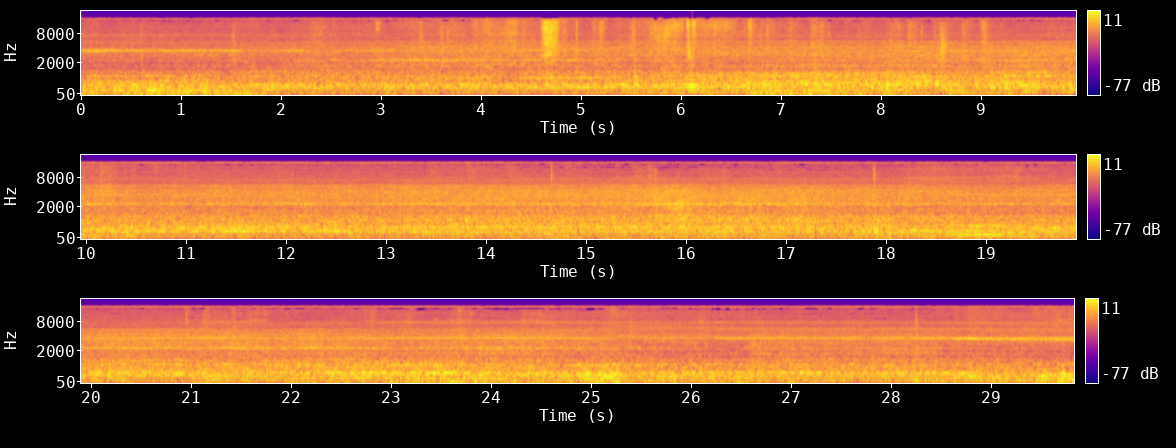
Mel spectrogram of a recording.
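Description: Bombardier Flexity Outlook C six-axle low-floor tram running, heard from on board: a steady rumble of wheels on rail with motor tones that drift slowly up and down in pitch. A thin high whine is present at the start, fades away, and comes back near the end.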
